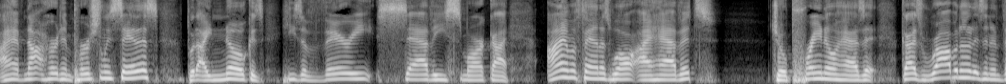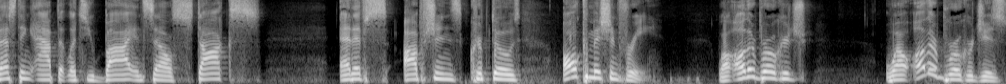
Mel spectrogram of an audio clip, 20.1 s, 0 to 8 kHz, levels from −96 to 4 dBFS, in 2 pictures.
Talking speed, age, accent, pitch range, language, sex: 155 wpm, 30-49, American, 150-195 Hz, English, male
